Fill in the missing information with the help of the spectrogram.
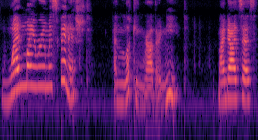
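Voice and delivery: put-on lively read-aloud for small children; story reading. A narrator's reading. Teacher reading a picture book to the class, lively.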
